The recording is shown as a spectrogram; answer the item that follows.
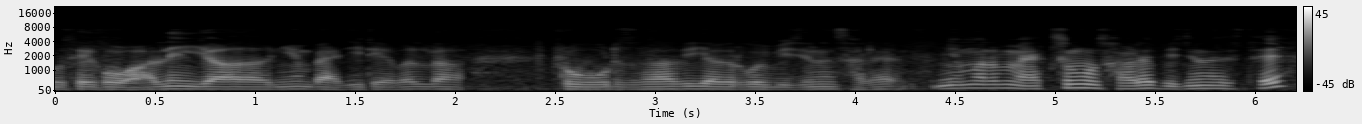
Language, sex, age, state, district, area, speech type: Dogri, male, 18-30, Jammu and Kashmir, Reasi, rural, spontaneous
